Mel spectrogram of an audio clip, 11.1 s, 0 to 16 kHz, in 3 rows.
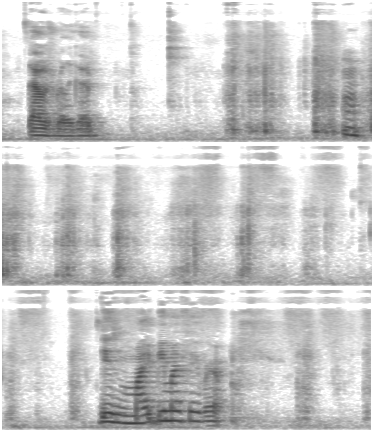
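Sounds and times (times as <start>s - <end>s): chewing crunchy snack: 1.6s - 8.4s, 9.6s - 11.0s.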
